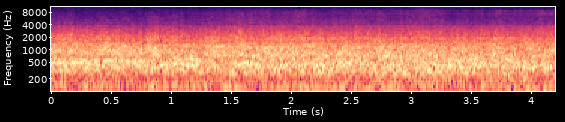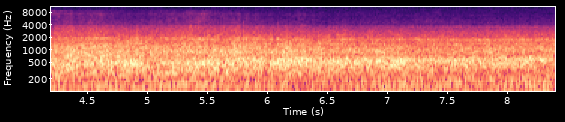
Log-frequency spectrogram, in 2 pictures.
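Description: Steady, broadband roar of an airplane engine, continuous and fairly loud throughout with no talking, like a nearby aircraft rolling or running up.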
